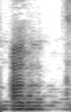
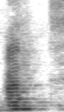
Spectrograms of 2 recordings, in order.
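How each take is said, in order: First: AT with an extra "e" after T; bounced at. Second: AT ending in pure breath, no bounce; correct at. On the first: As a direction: bounce the T of "at" into a short vowel. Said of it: "Kalau yang kedua ada e-nya". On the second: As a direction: let only air follow the T of "At". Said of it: "Yang pertama". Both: Shown as a demonstration.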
